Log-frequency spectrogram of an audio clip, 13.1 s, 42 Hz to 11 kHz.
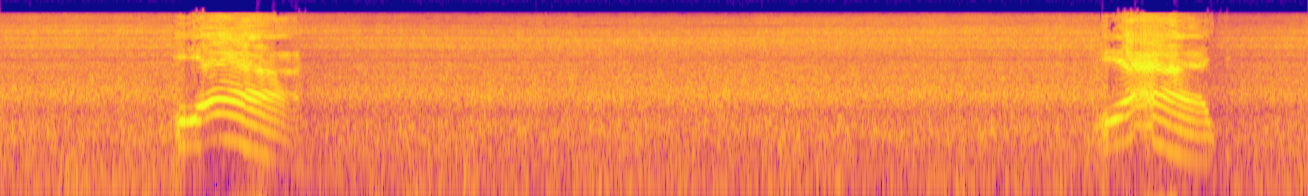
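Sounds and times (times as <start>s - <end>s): water rushing over a weir: 0.0s - 13.0s.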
